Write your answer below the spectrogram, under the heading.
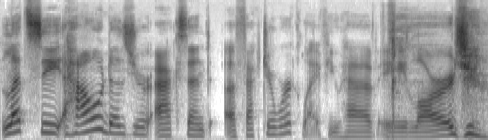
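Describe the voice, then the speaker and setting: Female podcast host, lowish voice, playful and teasing; dry, close recording. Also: lively intonation, unhurried, no room sound. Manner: teasing, playful, laughs often. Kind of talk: casual podcast interview.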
